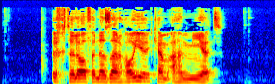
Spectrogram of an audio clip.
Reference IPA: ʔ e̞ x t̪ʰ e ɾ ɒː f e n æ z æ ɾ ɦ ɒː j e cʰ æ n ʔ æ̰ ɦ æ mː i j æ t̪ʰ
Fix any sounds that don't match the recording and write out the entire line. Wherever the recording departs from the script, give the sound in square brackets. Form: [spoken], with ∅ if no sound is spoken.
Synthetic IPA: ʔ e̞ x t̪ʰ e [l] ɒː f e n æ z æ ɾ ɦ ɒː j e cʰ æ [m] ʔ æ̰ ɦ æ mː i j æ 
